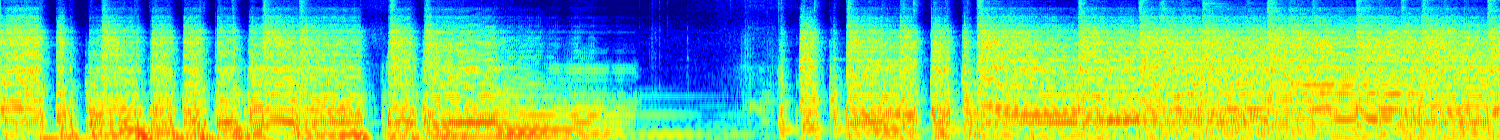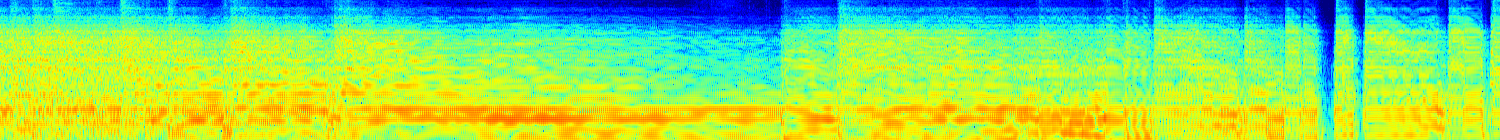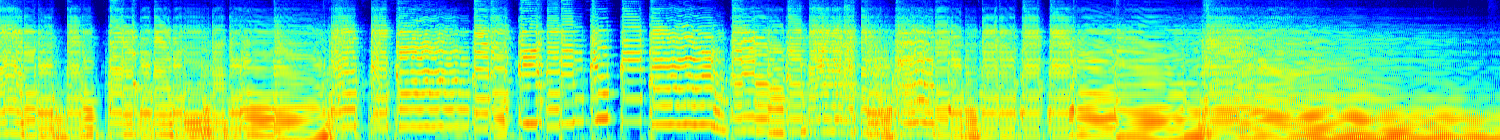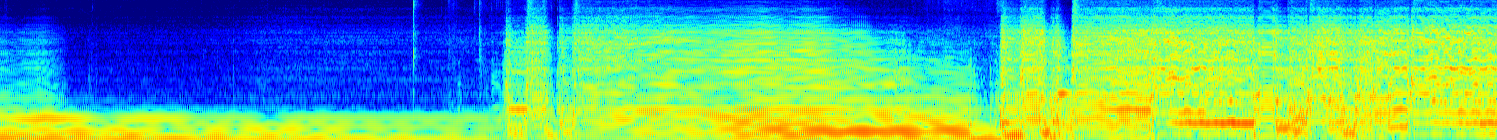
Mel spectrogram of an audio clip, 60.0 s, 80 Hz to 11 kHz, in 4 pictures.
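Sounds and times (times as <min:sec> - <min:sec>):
fuzzed electric guitar: 0:00.0 - 0:59.9.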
